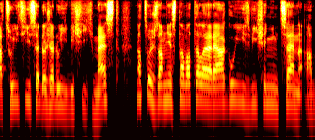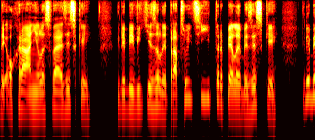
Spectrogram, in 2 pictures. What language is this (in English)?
Czech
